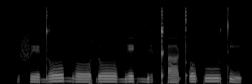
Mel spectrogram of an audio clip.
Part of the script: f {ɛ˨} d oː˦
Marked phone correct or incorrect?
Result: incorrect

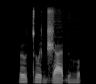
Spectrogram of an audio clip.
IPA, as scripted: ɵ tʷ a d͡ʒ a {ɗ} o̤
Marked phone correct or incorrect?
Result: correct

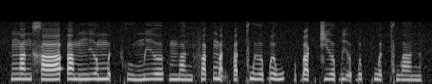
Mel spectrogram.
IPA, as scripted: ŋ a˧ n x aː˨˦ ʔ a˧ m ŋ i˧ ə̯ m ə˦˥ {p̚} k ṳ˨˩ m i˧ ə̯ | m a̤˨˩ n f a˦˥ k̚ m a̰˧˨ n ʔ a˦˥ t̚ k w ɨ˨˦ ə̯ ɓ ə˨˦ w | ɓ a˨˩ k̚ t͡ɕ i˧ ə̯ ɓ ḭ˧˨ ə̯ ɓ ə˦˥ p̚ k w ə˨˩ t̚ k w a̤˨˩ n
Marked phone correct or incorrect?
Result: incorrect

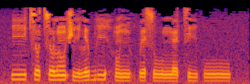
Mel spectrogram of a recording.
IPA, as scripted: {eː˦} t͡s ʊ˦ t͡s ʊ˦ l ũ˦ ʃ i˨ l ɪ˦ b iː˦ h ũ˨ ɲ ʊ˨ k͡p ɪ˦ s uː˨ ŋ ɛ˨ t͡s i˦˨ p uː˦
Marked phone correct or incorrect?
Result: incorrect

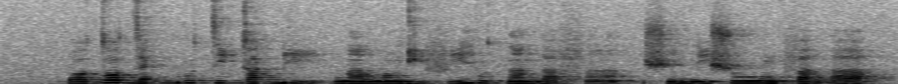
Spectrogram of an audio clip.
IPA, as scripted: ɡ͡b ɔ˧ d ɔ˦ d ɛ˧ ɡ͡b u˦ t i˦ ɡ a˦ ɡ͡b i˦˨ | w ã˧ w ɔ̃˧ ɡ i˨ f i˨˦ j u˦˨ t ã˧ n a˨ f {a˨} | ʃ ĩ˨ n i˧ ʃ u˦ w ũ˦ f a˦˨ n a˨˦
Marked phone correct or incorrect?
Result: incorrect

